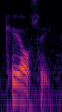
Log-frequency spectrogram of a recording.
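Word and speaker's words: Kilsyth: of the Corbin division these are pronunciations kind of indigenous to the area but chasa which is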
